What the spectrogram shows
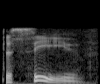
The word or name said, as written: deceive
